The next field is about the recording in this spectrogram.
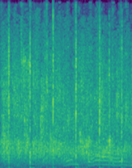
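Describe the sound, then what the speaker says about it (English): An audience claps steadily at a food and art talk at GOMA, the dense applause running throughout while a voice talks faintly over it. "So please join me in giving them a round of applause to welcome them."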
